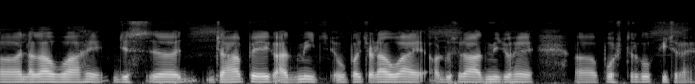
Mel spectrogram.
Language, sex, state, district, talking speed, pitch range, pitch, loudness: Hindi, male, Uttar Pradesh, Jyotiba Phule Nagar, 205 wpm, 115-120 Hz, 120 Hz, -18 LUFS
